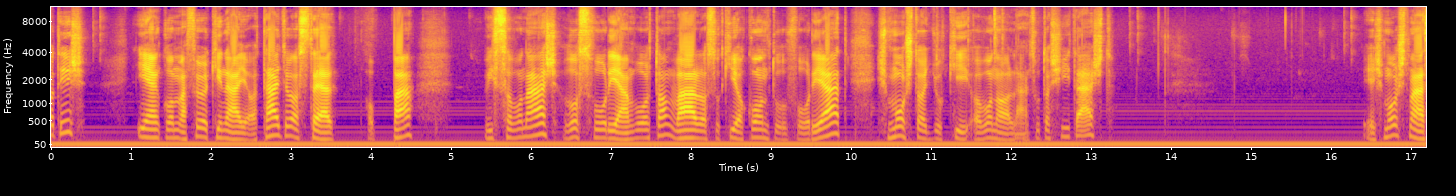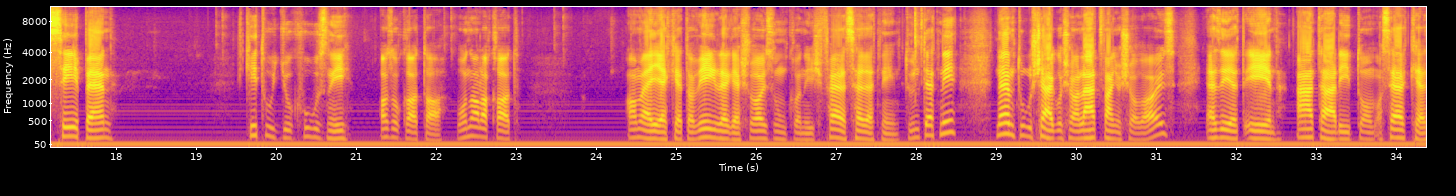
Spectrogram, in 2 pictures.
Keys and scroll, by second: 4.8 Escape, 11.0 v, 11.9 Return, 28.0 Return, 28.6 Escape.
